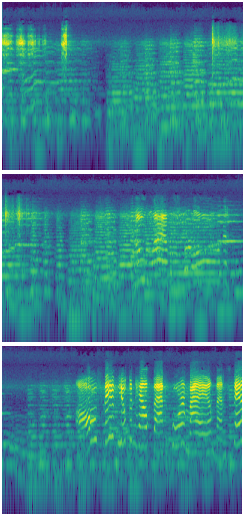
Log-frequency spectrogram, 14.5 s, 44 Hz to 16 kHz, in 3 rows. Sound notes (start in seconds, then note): 1.2 file scraping; 4.2 paint slopping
